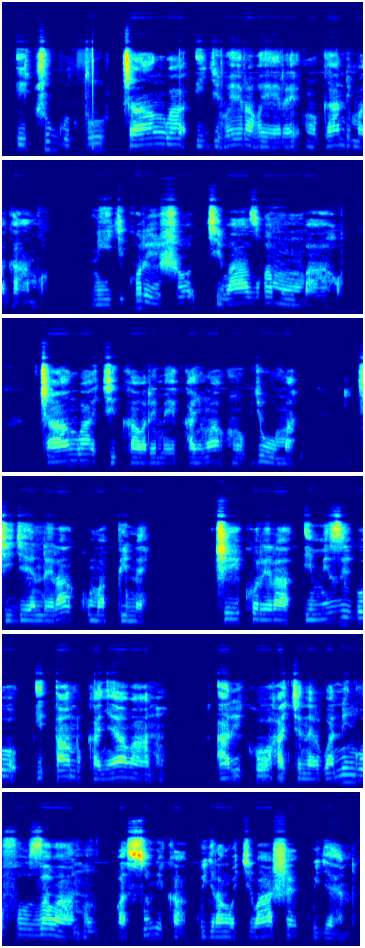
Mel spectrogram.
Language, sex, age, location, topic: Kinyarwanda, male, 36-49, Musanze, government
